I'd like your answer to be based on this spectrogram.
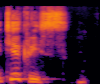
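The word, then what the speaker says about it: Tierkreis: It's actually Tyclis.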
